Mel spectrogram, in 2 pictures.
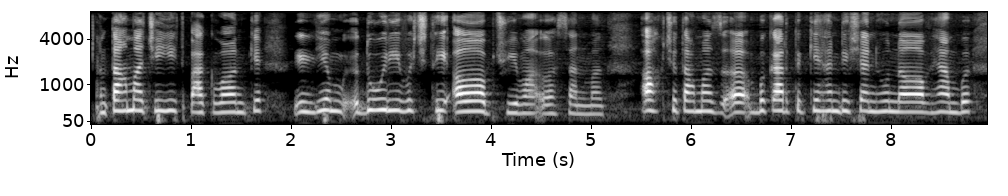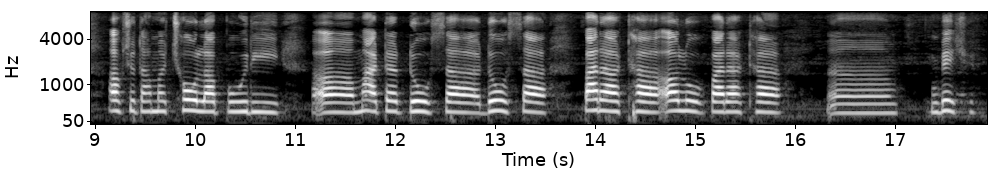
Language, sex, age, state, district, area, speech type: Kashmiri, female, 45-60, Jammu and Kashmir, Srinagar, urban, spontaneous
